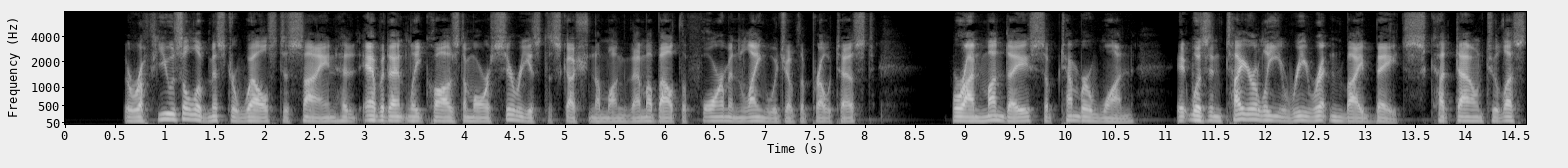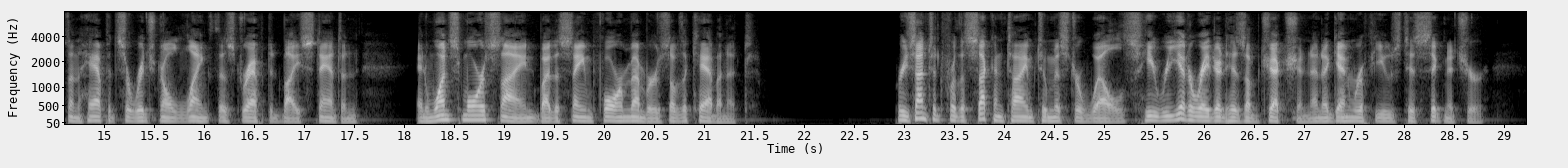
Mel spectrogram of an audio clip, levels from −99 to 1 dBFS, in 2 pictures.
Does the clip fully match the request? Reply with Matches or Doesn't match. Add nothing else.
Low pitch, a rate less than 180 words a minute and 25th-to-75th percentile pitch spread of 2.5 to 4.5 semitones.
Matches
